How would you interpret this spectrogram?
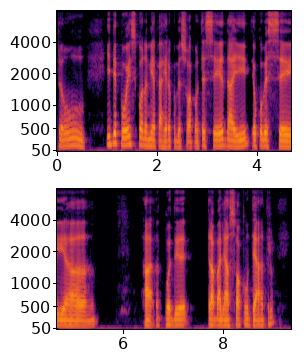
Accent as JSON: {"language": "Portuguese", "country": "Brazil", "said": "Eu vim do Brasil para cá para estudar teatro musical."}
